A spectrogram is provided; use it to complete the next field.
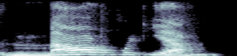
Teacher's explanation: ra itu mati. Sebelumnya ada huruf yang berbaris atas. Maryam. Jadi kena tebalkan dia. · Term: ra yang tebal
